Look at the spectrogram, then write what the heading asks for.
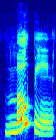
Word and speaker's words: moping: Moping and mopping, same exact thing, but the vowel sound changes, right?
